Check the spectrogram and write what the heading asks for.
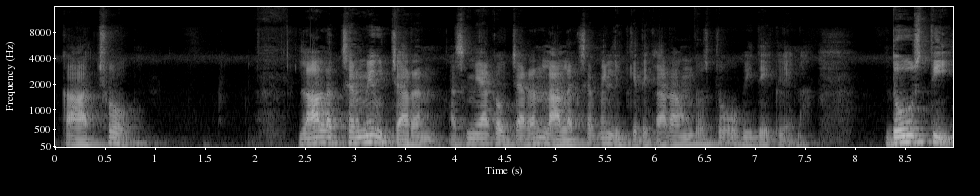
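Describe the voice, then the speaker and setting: A male language teacher speaks at a very slow, deliberate pace in a middle-pitched voice. He drills each word several times. He poses questions to the viewer and then answers them himself, as in a recorded screen lesson. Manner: slow, repetitive drilling, asks and answers his own questions. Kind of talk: vocabulary lesson.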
